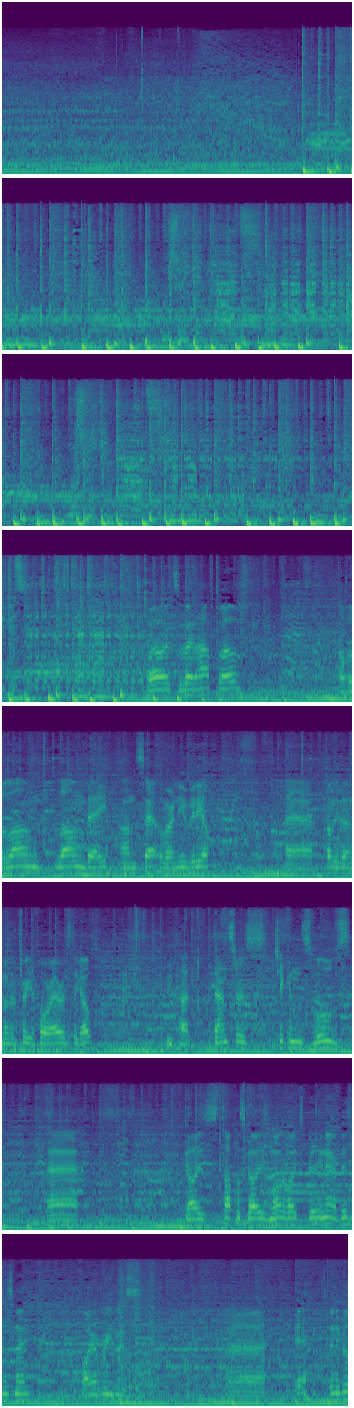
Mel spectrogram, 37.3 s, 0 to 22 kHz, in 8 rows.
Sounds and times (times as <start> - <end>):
Music: 4.0 - 37.2
Speech: 16.0 - 17.2, 18.5 - 21.5, 22.4 - 24.6, 25.6 - 28.0, 30.4 - 33.0, 33.8 - 34.5, 35.7 - 37.2.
